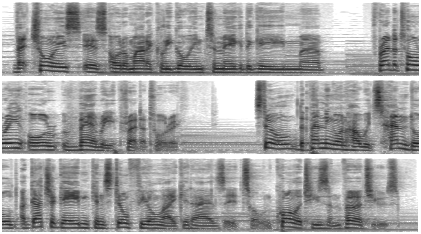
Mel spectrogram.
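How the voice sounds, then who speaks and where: Music can be heard in the background. The speaker has a non-native accent and lively intonation. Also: man, fairly high pitch for a man, moderate pace. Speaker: video game commentator. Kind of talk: video essay narration.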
